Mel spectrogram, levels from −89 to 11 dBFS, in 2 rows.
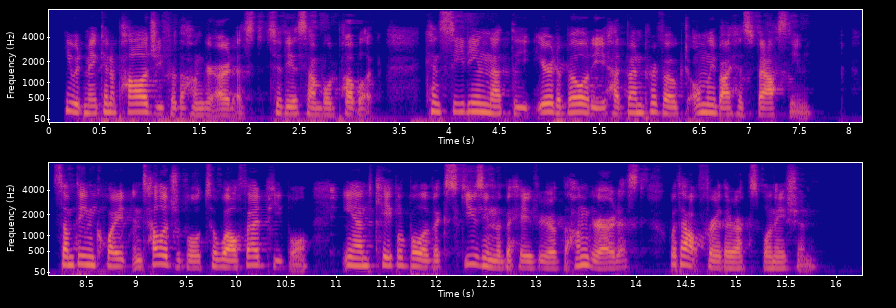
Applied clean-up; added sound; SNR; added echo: neural mask model DeepFilterNet 3.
